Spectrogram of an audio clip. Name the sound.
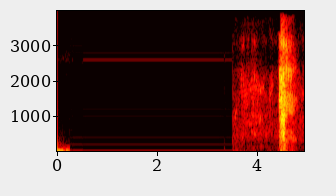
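cough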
